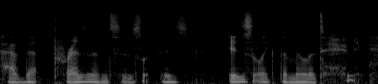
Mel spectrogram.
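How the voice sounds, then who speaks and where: Here a man talks at a fairly low pitch with ordinary pitch variation. His voice is somewhat breathy. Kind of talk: ASMR soft-spoken casual talk to camera. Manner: soft-spoken, rambling, hesitant.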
